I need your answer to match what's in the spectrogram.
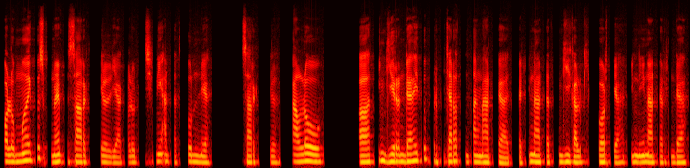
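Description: A man teaching a church leadership class on communication. He is lively and often tags his sentences with a questioning "ya". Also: a little fast. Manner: animated, frequent rising pitch, tags sentences with "ya".

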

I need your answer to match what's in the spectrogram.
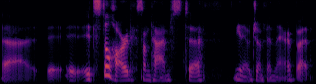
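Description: A woman's voice: low voice, sing-song, creaky, fairly bright tone, husky. A woman in her late twenties, a guest on a podcast, chatting casually and restarting her sentences often. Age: 20s. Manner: chatty, halting with restarts and little laughs. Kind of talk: casual chat.

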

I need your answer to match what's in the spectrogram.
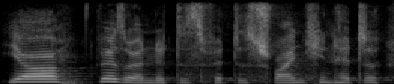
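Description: A woman voicing a naive, cheerful young man in a storybook reading, with a husky voice and a simple-hearted, easily pleased manner. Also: medium pitch, unhurried, darkish tone, natural voice. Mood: content.

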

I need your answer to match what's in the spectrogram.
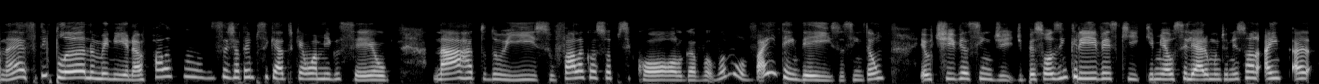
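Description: A woman's voice: high-pitched, dry recording, muffled recording. A woman chatting candidly, rambling with many restarts and quoted speech. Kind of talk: casual personal chat.

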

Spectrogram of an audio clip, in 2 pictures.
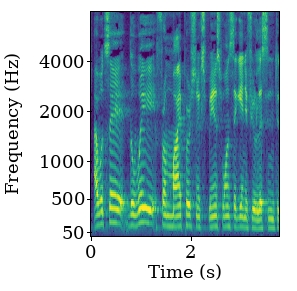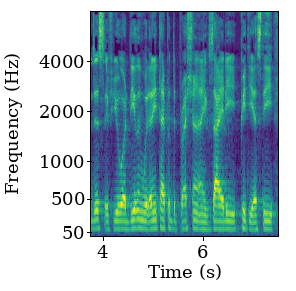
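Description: A man's voice: mid-range voice, steady tone, a little fast, few pauses, dark tone. A man who grew up in Afghanistan, hosting a podcast and talking earnestly to listeners in a reflective self-help monologue, often repeating himself. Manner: earnest, repetitive, addresses listeners directly. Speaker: podcast host.

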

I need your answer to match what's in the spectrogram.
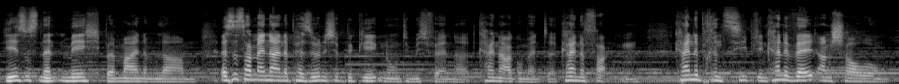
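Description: A man's voice: a little high, normal speed. A man preaching a sermon with emphasis, repeating phrases and building long lists. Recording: long hall reverb with soft music.

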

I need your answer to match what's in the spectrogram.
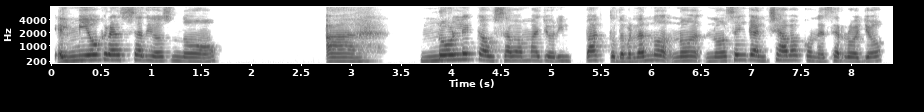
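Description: A woman's voice: fairly high pitch, fairly even intonation, measured pace, a little mellow, smooth. A middle-aged Mexican woman co-hosting a podcast, talking candidly and casually with plenty of fillers. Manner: candid, confessional, many fillers. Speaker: podcast co-host.

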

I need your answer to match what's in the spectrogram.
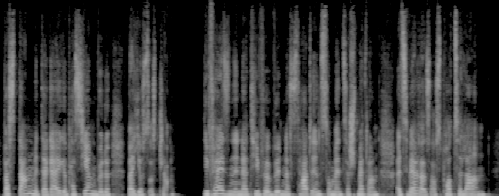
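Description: A woman reading a detective story aloud in a steady, measured way. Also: on the high side. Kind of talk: reading a novel excerpt aloud.

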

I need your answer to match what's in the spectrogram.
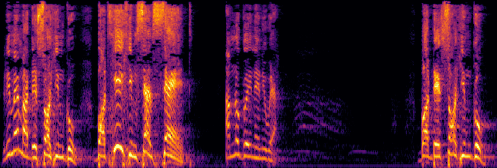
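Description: A Nigerian man preaching a sermon in a church, teasing the congregation with questions and then building to shouted climaxes. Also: extremely high pitch, lively intonation, slow, vocal fry, long pauses, husky. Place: church hall, large, indoors.

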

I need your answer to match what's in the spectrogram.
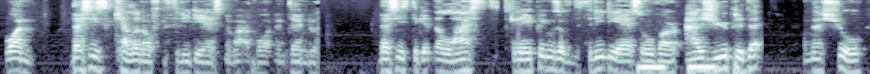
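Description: A man's voice: mid-range voice, steady tone, normal speed, darkish tone. A man in his thirties co-hosting a casual video game podcast, blunt and jokey, swearing freely and talking over his co-host. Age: 30s. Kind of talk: casual chat.

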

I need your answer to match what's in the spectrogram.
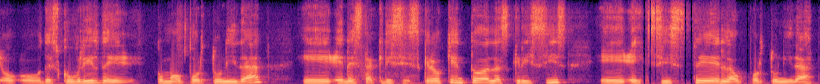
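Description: Host: a Mexican Spanish-accented man, middle pitch, halting filler-heavy intro, dry close sound. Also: no room sound. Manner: hesitant, many fillers. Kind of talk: talk show introduction.

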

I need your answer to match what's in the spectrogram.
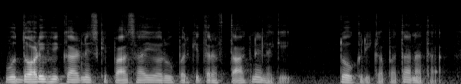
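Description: A man narrating a story in an expressive, measured storybook reading. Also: fairly low pitch.

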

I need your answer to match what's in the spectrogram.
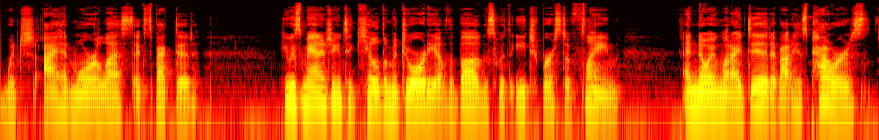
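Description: A woman with a notably low-pitched voice narrates a first-person audiobook. Her delivery is steady and measured, with tense asides as the story moves along.

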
